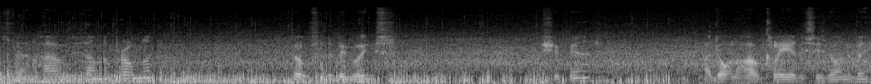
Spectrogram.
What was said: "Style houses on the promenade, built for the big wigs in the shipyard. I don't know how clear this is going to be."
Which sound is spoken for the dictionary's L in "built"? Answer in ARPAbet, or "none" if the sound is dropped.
none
